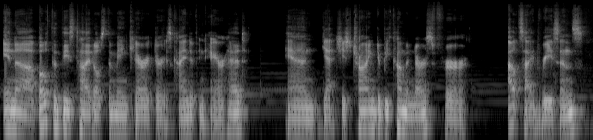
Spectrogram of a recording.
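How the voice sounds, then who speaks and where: A man's voice: low-pitched, a little slow, pushed and bright, faint music behind. A man co-hosting a podcast, talking casually in a thoughtful, explanatory way. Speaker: podcast co-host. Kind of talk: casual podcast discussion, reviewing.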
